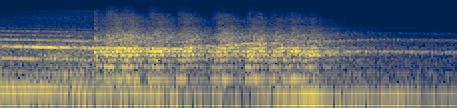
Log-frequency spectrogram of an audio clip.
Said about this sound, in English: You hear a siren and look up. A fire truck's pushing through traffic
